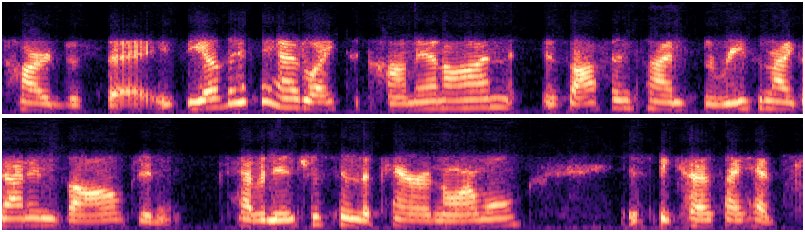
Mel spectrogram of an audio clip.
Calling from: Washington, District of Columbia, United States; I'm calling from Washington, D.C.

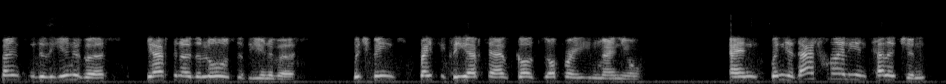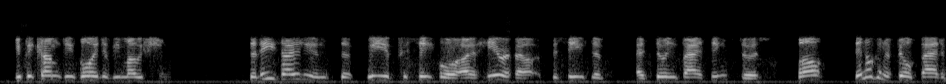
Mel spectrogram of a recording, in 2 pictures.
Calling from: Saskatchewan, Canada; I'm calling from Saskatchewan, Canada.

